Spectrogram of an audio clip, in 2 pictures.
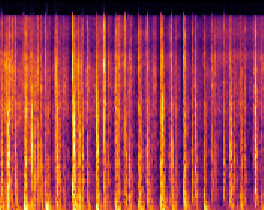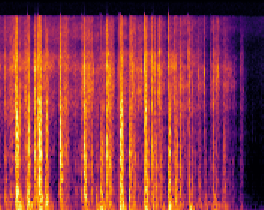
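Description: Fingertips and short nails of both hands tap repeatedly on a flat, thin paper coloring page lying on a table. The taps come quickly and unevenly, each a dull, low-weighted thud with a faint papery tick that dies away almost at once. The tapping continues for nearly seven seconds before stopping into silence.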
